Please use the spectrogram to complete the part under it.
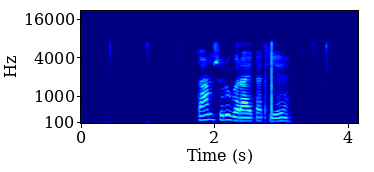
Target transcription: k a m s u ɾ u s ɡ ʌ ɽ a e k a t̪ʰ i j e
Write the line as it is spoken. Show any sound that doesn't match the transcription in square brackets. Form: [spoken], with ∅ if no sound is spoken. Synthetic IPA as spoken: k a m s u ɾ u [∅] ɡ ʌ [ɾ] a e k a t̪ʰ i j e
